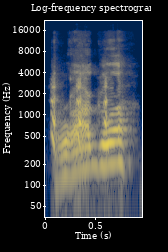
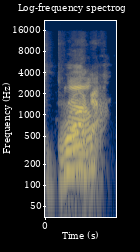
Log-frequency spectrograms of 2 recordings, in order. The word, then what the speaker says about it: Braga: What did you say, Bragla? It's Braga.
